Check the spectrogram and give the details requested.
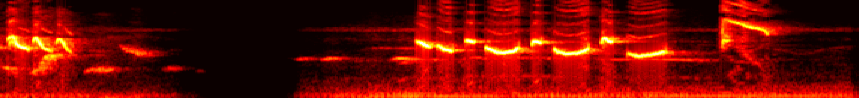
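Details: Orange-headed thrush song with a quick series of bright, looping whistled notes, several falling slurs in rapid succession, ending in a sharp high phrase, over a faint low hum.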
